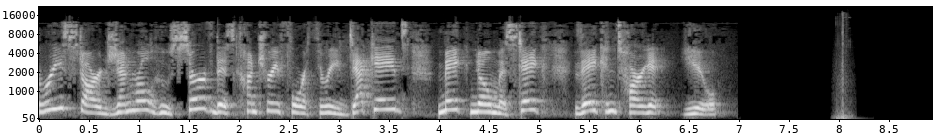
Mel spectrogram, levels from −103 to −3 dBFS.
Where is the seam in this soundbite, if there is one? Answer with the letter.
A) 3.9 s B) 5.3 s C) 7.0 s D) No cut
D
